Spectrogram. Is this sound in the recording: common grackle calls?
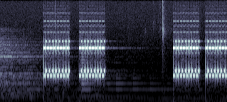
no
